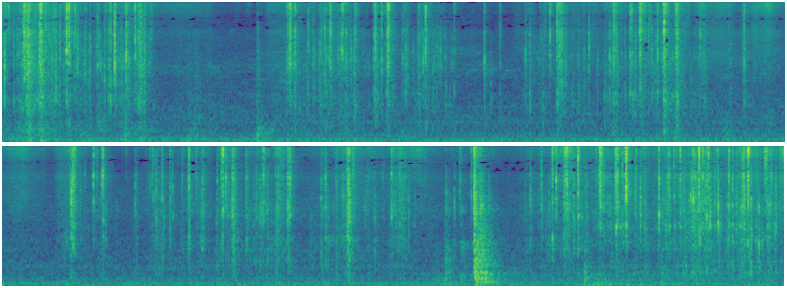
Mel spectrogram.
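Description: Crinkling and rustling of a sealed metallized anti-static bag being handled and opened with a pocket knife, with many small irregular clicks and crackles. One louder knock about twelve and a half seconds in.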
